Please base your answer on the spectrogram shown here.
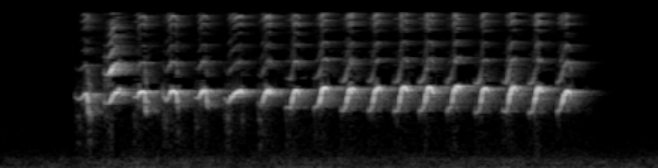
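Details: Cockatiel singing a rhythmic run of bright, rising chirps that repeat at a brisk, even pace for over three seconds, with quiet before and after.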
